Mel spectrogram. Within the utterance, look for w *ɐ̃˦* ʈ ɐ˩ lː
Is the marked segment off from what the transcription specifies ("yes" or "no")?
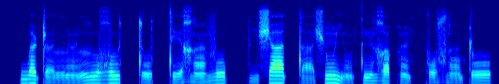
yes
